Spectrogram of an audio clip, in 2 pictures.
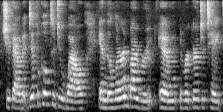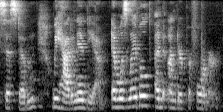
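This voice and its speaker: A woman's voice: mid-range voice, moderate pace, darkish tone. A woman hosting a talk show, welcoming her panel with a polished, inviting delivery. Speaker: host and life coach. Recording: echoey room.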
